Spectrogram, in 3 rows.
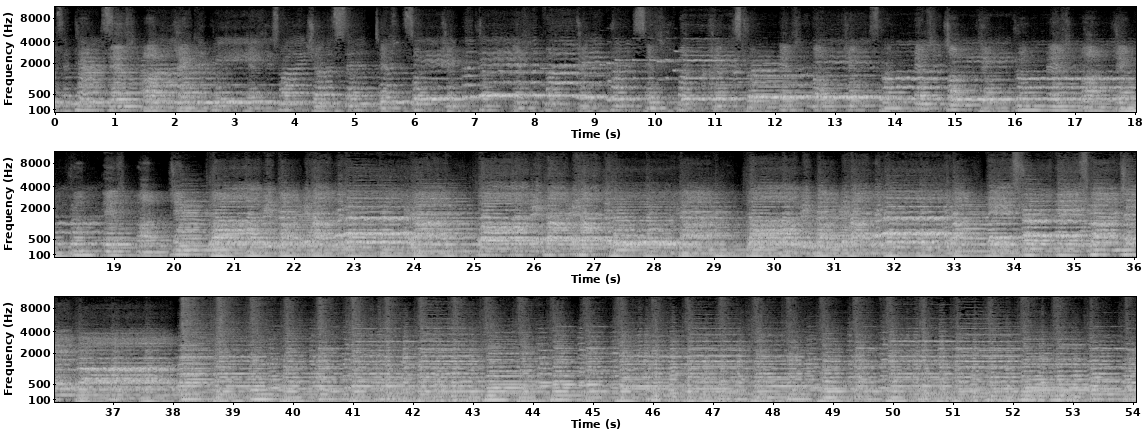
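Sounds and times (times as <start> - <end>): choir singing: 0.0 - 54.0
concert band woodwinds and brass: 0.0 - 54.0.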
